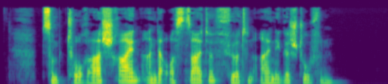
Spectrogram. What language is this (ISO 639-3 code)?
deu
